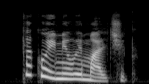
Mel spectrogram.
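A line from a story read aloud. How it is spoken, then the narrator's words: Girl's amused snort. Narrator (Russian): хмыкнула девушка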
